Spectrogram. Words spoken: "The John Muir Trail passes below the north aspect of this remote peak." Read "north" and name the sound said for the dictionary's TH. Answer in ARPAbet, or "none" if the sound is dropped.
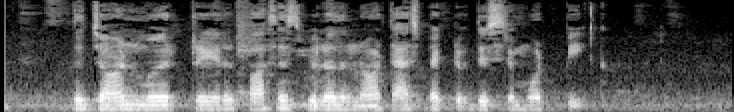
T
